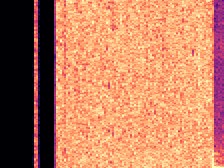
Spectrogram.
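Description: Steady static hiss like an untuned TV, used as a glitch-style intro sound effect, starting about half a second in after a brief click.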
